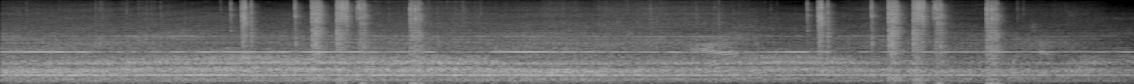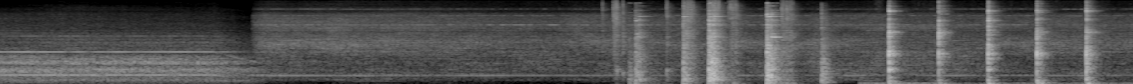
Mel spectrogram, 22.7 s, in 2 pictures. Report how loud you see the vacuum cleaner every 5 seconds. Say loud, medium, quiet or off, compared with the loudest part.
loud, loud, medium, quiet, quiet.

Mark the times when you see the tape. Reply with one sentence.
You can hear the tape from 2.3 to 4.2 s, from 8.1 to 10.0 s and from 17.4 to 19.3 s.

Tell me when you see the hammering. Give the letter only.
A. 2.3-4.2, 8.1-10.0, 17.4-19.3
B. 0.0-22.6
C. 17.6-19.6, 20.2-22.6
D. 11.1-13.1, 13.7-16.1
C.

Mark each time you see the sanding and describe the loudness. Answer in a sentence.
You can't hear the sanding here.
